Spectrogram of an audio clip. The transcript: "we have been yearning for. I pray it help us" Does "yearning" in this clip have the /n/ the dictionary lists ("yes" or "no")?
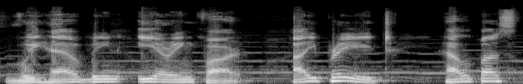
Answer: no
